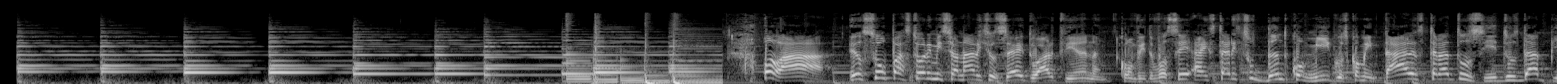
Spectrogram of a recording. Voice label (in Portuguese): vinheta; Navegando pela Biblia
